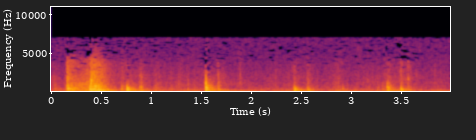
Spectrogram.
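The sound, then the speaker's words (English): A man closes the door of a bank in Morriston with a solid thud, followed by several softer knocks and clicks of the latch settling, over a faint low hum with no voices. “They exchanged nods, and apparently satisfied, the man closed the door.”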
